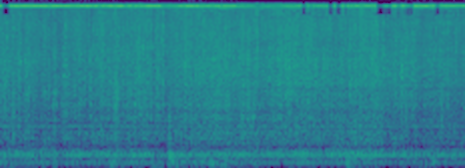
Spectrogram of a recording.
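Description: Chicken sizzles and fries in a hot pan as it browns, giving a steady, dense hiss with faint crackles. It is close, continuous and alone, with no talking.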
